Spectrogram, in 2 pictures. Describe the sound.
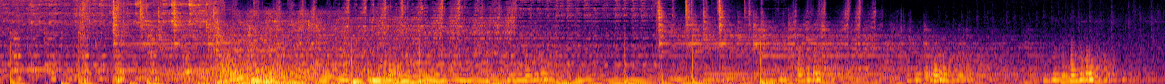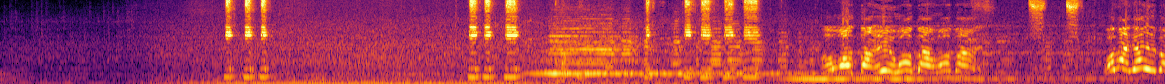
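Low engine rumble inside a moving bus in Nigeria, with road noise and scattered horn toots from surrounding traffic; voices murmur in the background and the drone shifts as the vehicle changes pace.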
